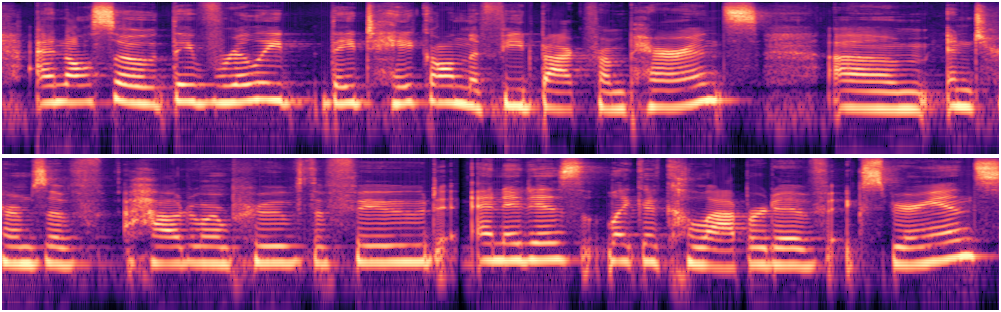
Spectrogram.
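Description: In a Canadian accent, a woman with an unremarkable speaking voice talks at a fairly slow pace and fairly high pitch, with ordinary pitch variation and very even loudness, recorded very cleanly against a silent background. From Canada. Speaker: school parent. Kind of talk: casual interview.

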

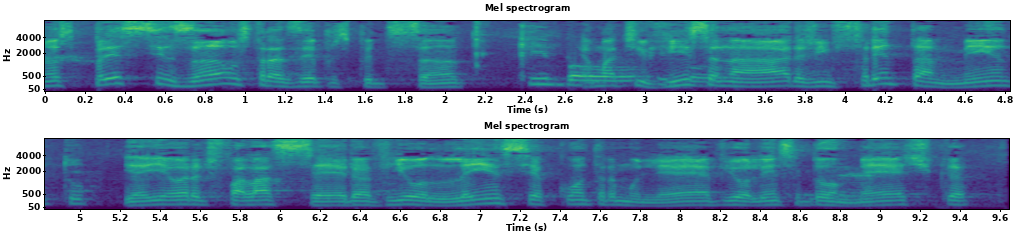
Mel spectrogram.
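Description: Hardly pausing, a man talks at a fairly quick pace with a fairly high pitch and lively intonation over noticeable background noise. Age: 40s. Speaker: state politician. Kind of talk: live-stream interview.

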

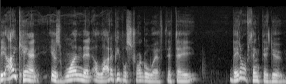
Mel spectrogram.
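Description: At a fairly slow pace, a man with a fairly high pitch and lively intonation speaks in a plain, everyday voice. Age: 50s. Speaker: podcast co-host, men's coach. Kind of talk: casual chat.

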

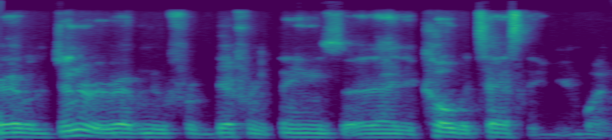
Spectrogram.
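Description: A man's fairly low, dark, mellow voice in monotone, flat intonation, with an American accent. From US South, South Carolina. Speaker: navy chief petty officer and parking lot investor. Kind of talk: casual interview.

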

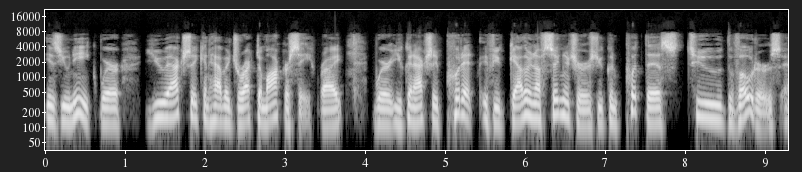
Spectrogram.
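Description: A man's fairly high voice with a General American accent, an unremarkable speaking voice at a moderate pace with ordinary pitch variation. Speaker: author and policy advisor. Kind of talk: casual interview.

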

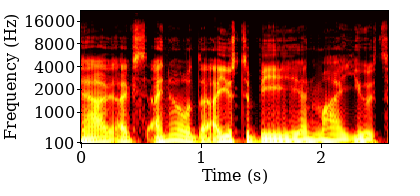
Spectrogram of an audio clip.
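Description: Recorded very cleanly against a silent background, a man with a Swedish accent has a dark, mellow tone and ordinary pitch variation. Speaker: podcast host. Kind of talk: interview. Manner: halting.

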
